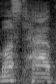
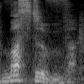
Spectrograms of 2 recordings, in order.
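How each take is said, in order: First: Both words are said fully and separately. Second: The words are joined into one contracted form.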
